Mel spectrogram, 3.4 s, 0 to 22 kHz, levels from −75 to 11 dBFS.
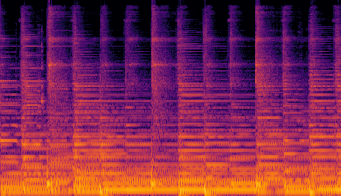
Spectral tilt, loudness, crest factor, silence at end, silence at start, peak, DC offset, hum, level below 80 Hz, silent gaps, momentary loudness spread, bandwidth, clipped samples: -5.5 dB/octave; -10 LUFS; 8 dB; 0 s; 0 s; 0 dBFS; under 0.1%; none; -16 dBFS; none; 2 LU; over 20 kHz; 1%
